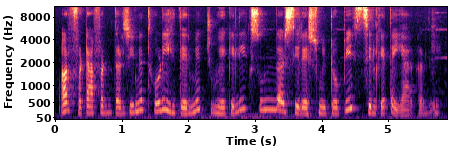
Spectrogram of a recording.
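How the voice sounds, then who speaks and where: Brief: middle-aged woman teacher, expressive storyteller, explains a children's tale. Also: medium pitch, normal speed. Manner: expressive storytelling, asks the listener questions.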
